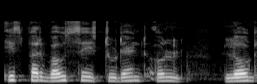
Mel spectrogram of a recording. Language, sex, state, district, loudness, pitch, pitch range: Hindi, male, Rajasthan, Jaipur, -18 LUFS, 170 Hz, 165-180 Hz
